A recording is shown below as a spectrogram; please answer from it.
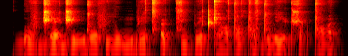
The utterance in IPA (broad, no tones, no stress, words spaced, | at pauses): ɠʊv d͡ʒɛd͡ʒi ndofiːw mbet͡sʼaɖ t͡sipɪːd ʈɛːdˤɪtˤʊz dʊliːɖʃuɖ tˤɪ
